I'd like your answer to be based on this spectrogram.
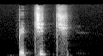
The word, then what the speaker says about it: Petit: Petit. Mas aí o T é mudo, porque ele é uma bichona francesa.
